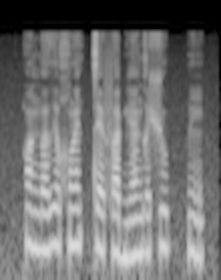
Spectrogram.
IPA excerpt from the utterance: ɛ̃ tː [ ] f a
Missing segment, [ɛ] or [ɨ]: ɛ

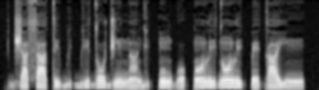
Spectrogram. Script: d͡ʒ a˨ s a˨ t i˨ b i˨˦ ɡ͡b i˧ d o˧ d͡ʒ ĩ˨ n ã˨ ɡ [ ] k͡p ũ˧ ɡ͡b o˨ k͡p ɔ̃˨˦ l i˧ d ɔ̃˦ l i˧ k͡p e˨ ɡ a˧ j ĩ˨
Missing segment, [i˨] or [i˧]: i˧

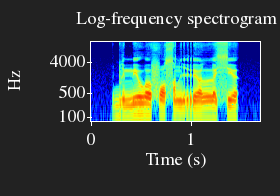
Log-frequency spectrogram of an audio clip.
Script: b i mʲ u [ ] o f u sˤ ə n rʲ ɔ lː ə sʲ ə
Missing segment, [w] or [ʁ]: w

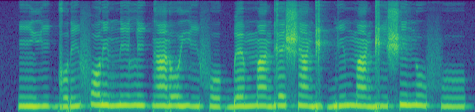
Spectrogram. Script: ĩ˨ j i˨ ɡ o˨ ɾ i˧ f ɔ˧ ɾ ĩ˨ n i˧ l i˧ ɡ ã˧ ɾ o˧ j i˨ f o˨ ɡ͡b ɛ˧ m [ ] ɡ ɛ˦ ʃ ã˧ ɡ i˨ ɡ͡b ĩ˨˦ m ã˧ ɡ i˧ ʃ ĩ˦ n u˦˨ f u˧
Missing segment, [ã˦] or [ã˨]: ã˦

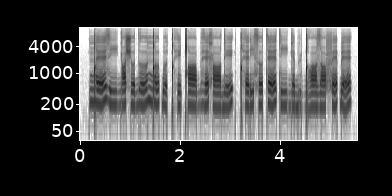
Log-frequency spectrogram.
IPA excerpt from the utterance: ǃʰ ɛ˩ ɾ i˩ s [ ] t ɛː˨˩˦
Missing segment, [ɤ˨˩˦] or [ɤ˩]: ɤ˨˩˦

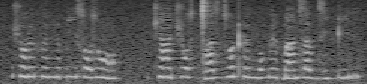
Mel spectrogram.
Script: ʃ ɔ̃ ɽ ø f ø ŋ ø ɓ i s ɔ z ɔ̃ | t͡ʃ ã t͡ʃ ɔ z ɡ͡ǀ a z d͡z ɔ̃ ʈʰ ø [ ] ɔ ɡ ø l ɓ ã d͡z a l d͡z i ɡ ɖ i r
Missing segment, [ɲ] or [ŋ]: ŋ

